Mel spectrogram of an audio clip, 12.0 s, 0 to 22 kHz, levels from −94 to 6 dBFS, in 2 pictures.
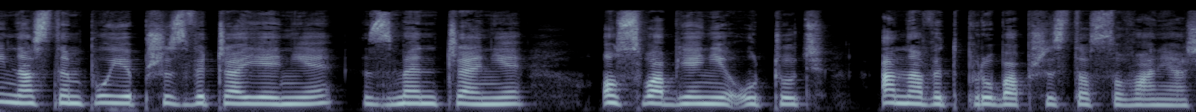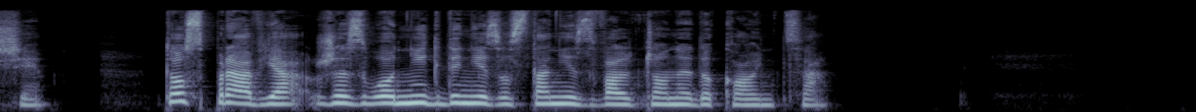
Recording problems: abrupt cut into speech; at the start

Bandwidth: 15.5 kHz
